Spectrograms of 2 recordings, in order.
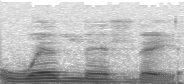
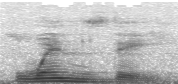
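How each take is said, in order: First: Every written consonant in the middle is pronounced. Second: One written consonant in the middle is silent. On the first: The speaker calls it wrong. "It's not Wednesday" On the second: The speaker calls it right. "You can uh, omit this word. Do not say this word"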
